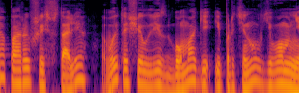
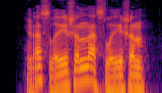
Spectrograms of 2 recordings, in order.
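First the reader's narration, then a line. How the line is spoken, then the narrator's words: Chuckling. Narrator (Russian): хохотнул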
